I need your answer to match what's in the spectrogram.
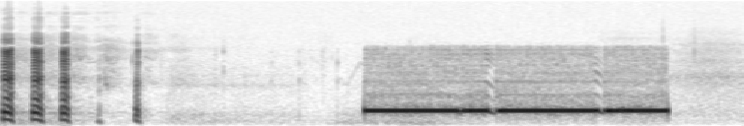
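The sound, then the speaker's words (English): A few quick key beeps on a telephone keypad as a phone number is dialed, then a pause and a steady, loud phone tone holding for about two seconds before cutting off. No one speaks. “I wonder if you can, like, tell what numbers I'm dialing based on the way the tone goes.”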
